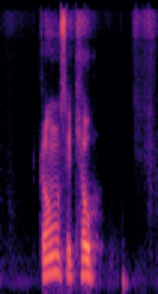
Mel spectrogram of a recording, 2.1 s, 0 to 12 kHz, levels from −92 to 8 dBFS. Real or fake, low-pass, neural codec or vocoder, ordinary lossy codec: fake; 10.8 kHz; autoencoder, 48 kHz, 32 numbers a frame, DAC-VAE, trained on Japanese speech; Opus, 32 kbps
